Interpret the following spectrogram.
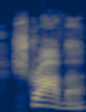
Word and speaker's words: Strava: Is it Strava? How you pronounce it? Strava. Yes.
